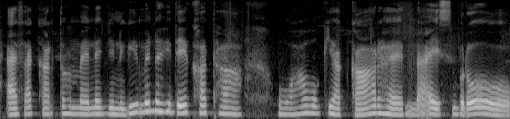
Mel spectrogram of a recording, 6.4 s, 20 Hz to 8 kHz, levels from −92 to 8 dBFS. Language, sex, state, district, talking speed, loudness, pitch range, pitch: Hindi, male, Bihar, Vaishali, 160 wpm, -24 LUFS, 150-175 Hz, 160 Hz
